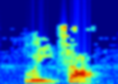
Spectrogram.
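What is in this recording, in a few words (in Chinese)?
"伪造", Mandarin Chinese; hsk; chinese-flashcards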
